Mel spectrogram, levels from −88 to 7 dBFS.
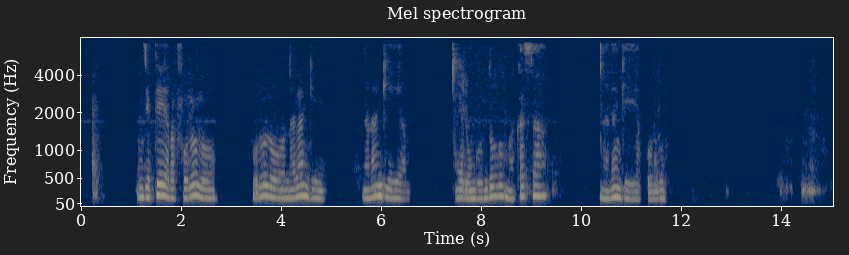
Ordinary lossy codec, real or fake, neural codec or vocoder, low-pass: MP3, 48 kbps; real; none; 7.2 kHz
